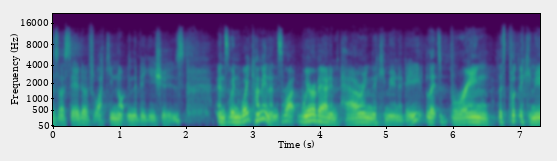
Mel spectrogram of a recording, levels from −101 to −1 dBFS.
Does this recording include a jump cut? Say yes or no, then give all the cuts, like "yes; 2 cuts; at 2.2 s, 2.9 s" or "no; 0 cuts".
yes; 4 cuts; at 1.1 s, 2.6 s, 3.4 s, 5.5 s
